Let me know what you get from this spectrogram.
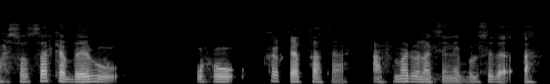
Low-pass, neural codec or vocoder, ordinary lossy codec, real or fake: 7.2 kHz; codec, 16 kHz, 16 kbps, FreqCodec, larger model; MP3, 32 kbps; fake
